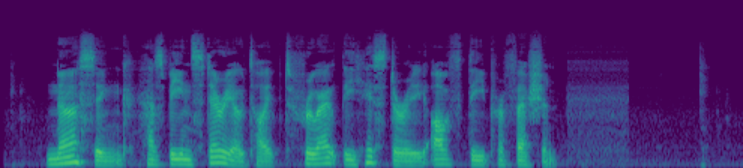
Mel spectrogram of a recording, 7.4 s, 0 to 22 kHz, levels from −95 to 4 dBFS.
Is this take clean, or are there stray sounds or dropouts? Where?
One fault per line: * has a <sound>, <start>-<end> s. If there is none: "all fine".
all fine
